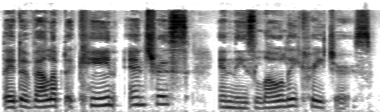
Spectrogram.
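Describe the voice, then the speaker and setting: A woman reading folktales aloud for children as a storyteller, with deliberate, theatrical phrasing. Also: lowish voice, a little mellow, no echo. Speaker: storytime reader.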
